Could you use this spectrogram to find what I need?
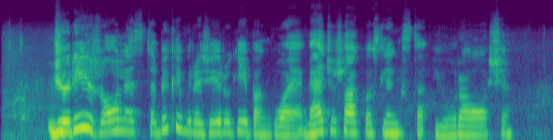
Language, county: Lithuanian, Utena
